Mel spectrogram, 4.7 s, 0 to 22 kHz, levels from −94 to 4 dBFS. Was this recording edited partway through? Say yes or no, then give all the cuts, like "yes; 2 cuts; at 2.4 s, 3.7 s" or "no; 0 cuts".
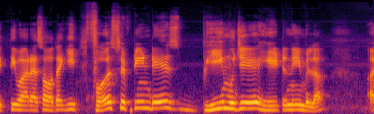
yes; 1 cut; at 1.0 s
